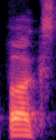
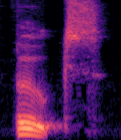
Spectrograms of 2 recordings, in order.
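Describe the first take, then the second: First: The name sounds exactly like the swear word. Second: The name does not sound like the swear word. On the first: This is how the name looks when read. "it looks like fucks to me. That's just how I would pr- pronounce it" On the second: This is how others pronounce the name. "You guys are saying Fuchs"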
